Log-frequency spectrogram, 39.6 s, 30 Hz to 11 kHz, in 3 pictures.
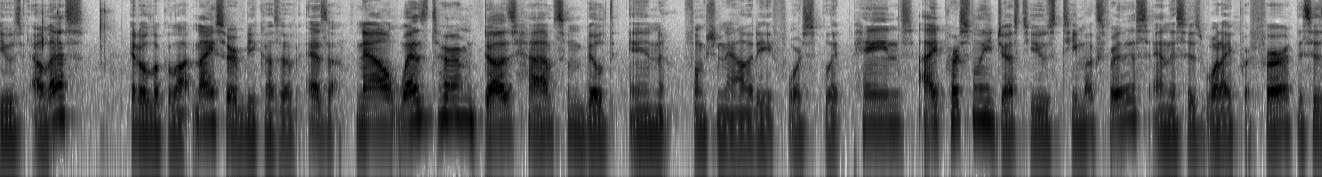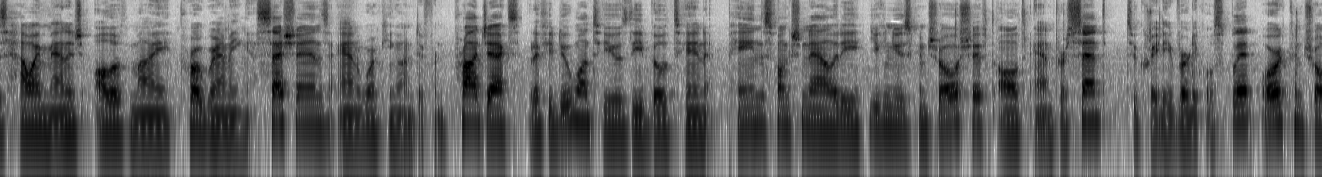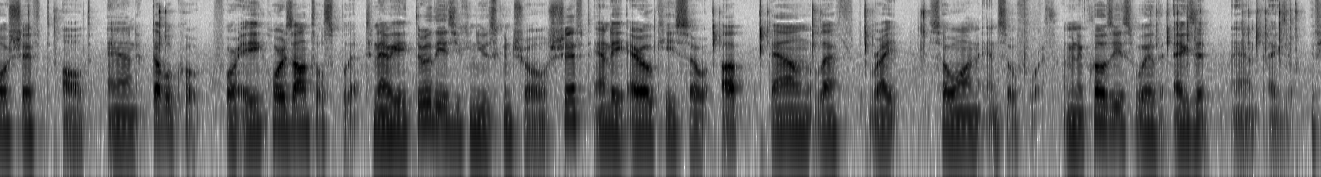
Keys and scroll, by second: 0.2-1.0 typing, 23.8 ctrl+alt+shift+5, 25.8 Return, 28.1 ctrl+alt+shift+', 33.6 ctrl+shift+Up, 34.0 ctrl+shift+Down, 34.6 ctrl+shift+Left, 35.1 ctrl+shift+Right, 37.7-39.6 typing.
